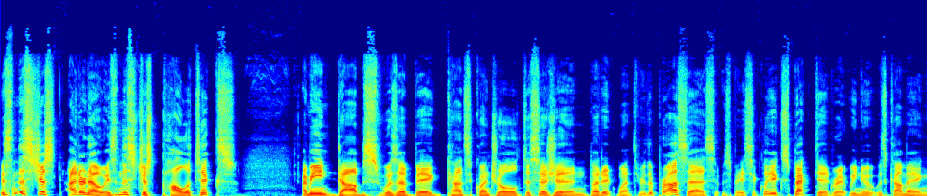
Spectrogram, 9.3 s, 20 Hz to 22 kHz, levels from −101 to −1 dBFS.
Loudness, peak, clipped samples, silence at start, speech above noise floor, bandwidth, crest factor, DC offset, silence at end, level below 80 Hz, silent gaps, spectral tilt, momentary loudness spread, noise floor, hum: -20 LUFS; -2 dBFS; under 0.1%; 0 s; 37 dB; 16.5 kHz; 18 dB; under 0.1%; 0 s; -50 dBFS; none; -4.5 dB/octave; 10 LU; -58 dBFS; none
